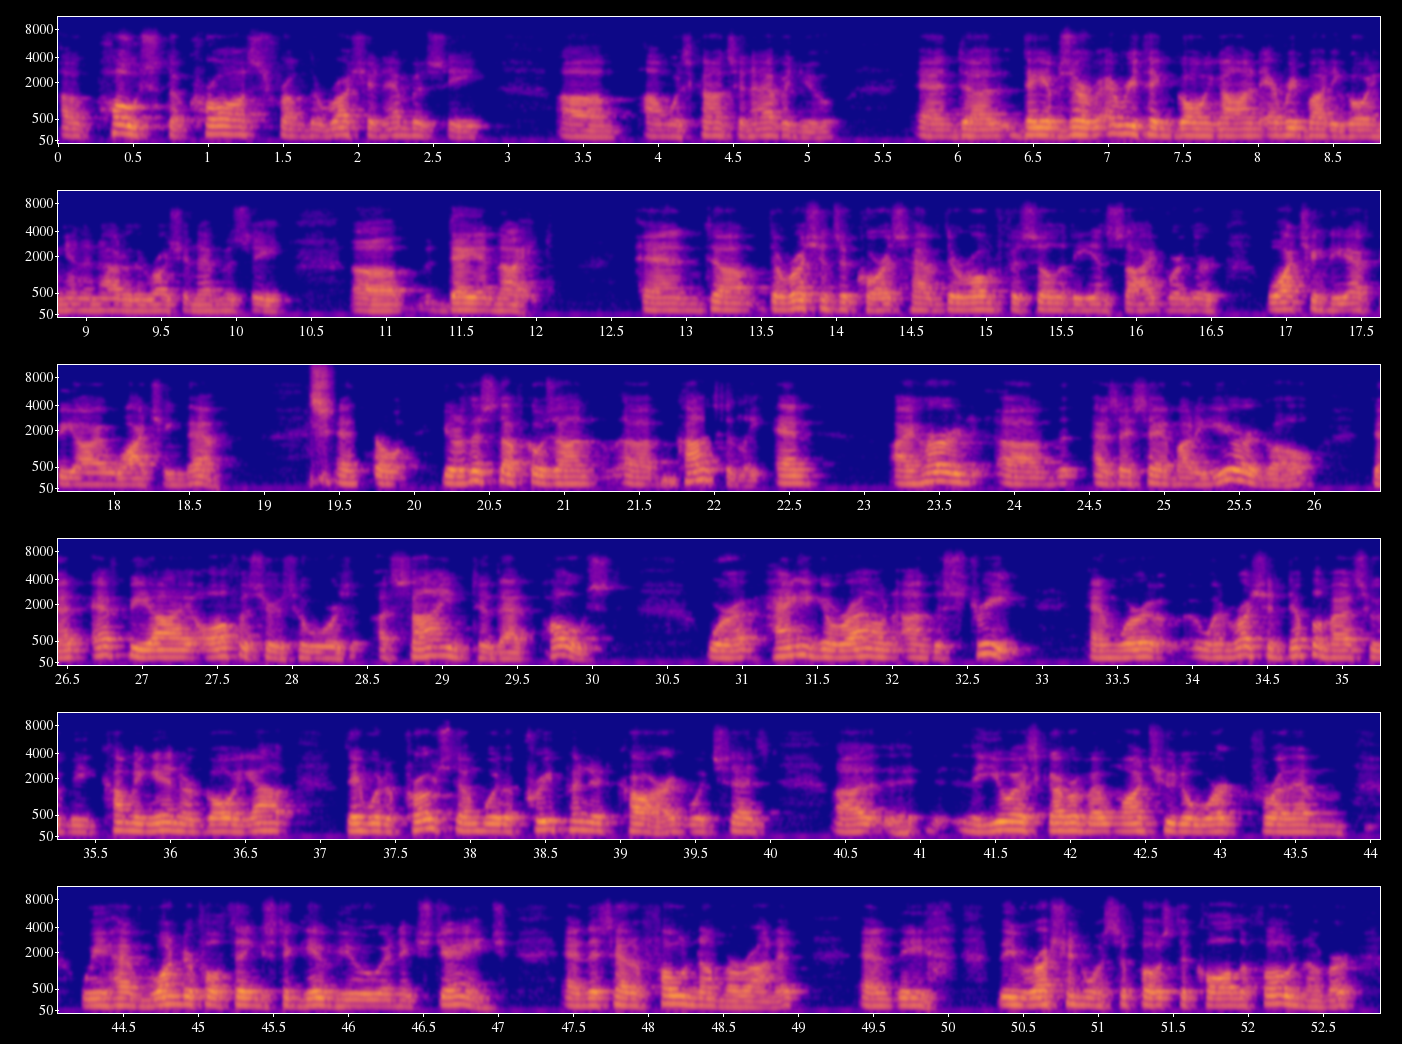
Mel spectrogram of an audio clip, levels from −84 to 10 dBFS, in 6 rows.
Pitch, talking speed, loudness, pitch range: 145 Hz, 165 wpm, -23 LUFS, 130-155 Hz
